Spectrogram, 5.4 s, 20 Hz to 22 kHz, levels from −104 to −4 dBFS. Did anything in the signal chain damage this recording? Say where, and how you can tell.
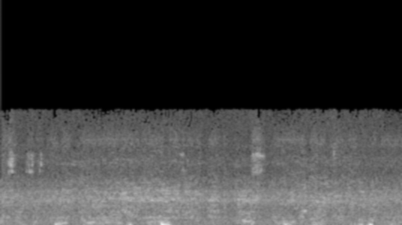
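Yes, frames out of order at 0.33–0.53 s, 1.58–1.78 s and 4.77–4.97 s, a network-stage fault. Each 0.2 s stretch of speech plays as a garbled flutter. Two adjacent blocks of about 96 ms arrived swapped and were decoded in that order, which fits runs of four codec frames. No time goes missing.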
